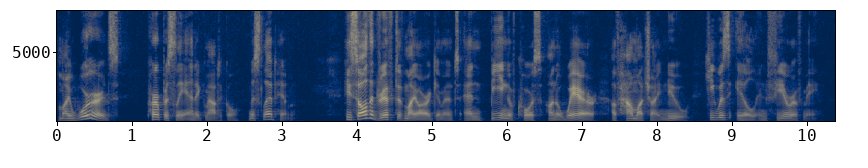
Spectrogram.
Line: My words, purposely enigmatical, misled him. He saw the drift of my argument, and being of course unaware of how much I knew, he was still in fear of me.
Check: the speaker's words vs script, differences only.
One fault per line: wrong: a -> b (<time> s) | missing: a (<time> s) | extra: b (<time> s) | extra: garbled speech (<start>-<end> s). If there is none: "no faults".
wrong: still -> ill (9.0 s)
